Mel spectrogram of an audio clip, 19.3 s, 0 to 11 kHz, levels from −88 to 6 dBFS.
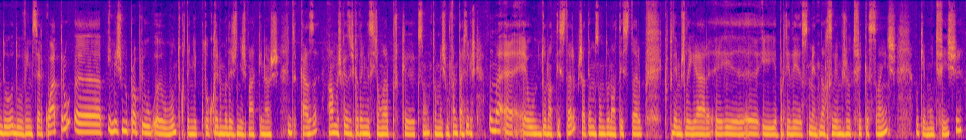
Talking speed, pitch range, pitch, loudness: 210 wpm, 150-170 Hz, 155 Hz, -13 LUFS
